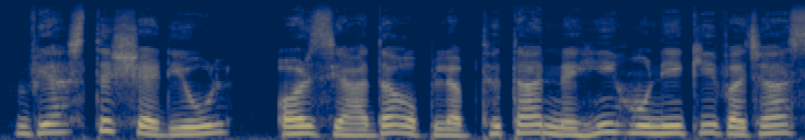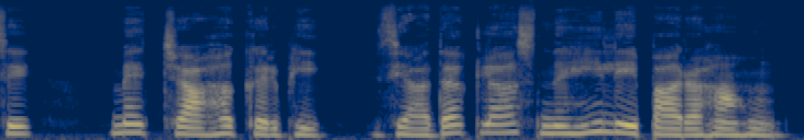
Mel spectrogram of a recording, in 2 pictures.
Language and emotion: Hindi, sad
